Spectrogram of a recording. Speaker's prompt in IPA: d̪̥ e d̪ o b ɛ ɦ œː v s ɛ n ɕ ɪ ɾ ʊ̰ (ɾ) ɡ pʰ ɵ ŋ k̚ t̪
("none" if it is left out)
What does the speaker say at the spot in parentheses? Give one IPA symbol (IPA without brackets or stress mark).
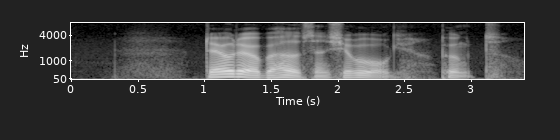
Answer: ɾ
